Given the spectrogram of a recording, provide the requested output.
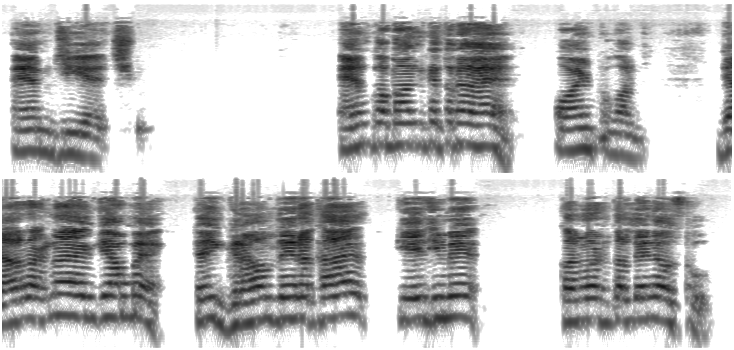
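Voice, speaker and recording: A man's voice: sits high, fairly bright tone, far from the mic, low-quality recording. A man teaching exam problems step by step, asking questions and answering them himself in an instructional manner. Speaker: physics teacher for exam candidates.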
